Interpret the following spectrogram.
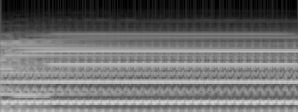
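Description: Hardcore punk recording in an instrumental stretch: loud, held, distorted tones, one wavering quickly up and down, over a fast, even low pulse, with no vocals.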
